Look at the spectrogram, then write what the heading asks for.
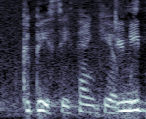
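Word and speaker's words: Capece: i'm sorry i didn't catch your last name kapisi thank you do you need me to spell it sure c-a-p-e-c-e thank you i just wanted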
